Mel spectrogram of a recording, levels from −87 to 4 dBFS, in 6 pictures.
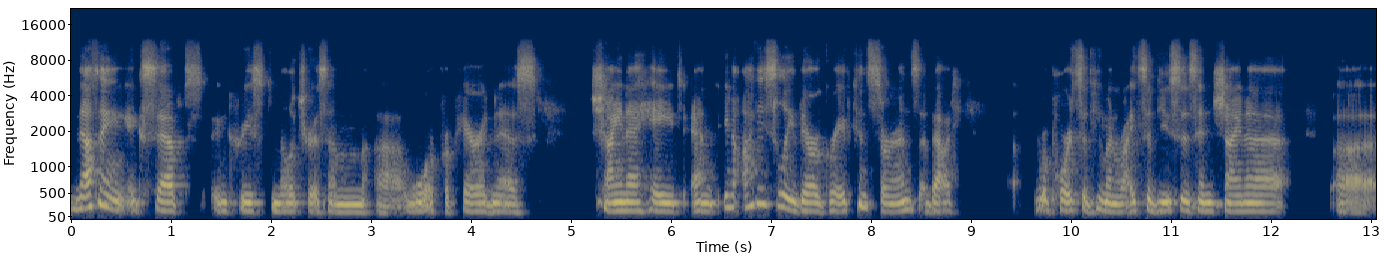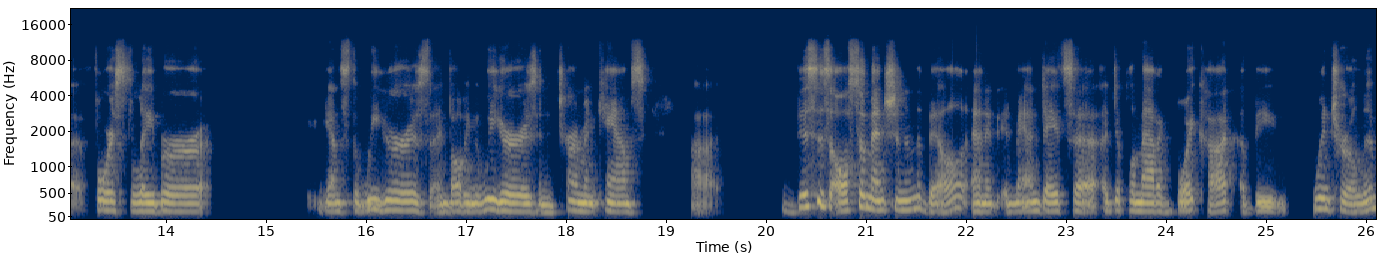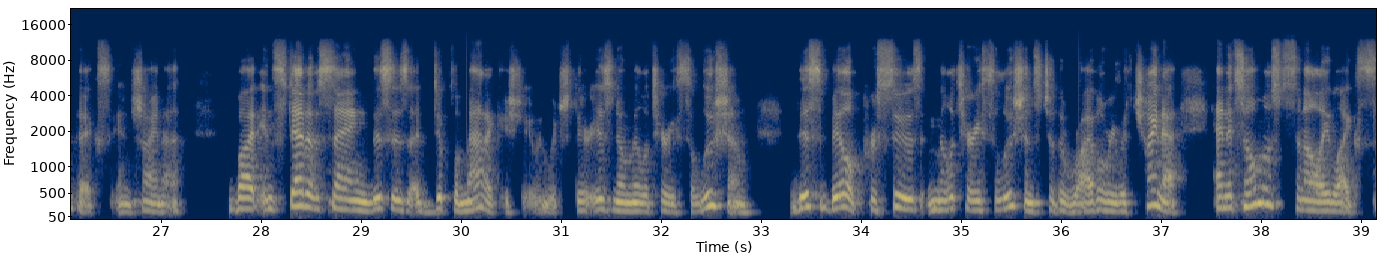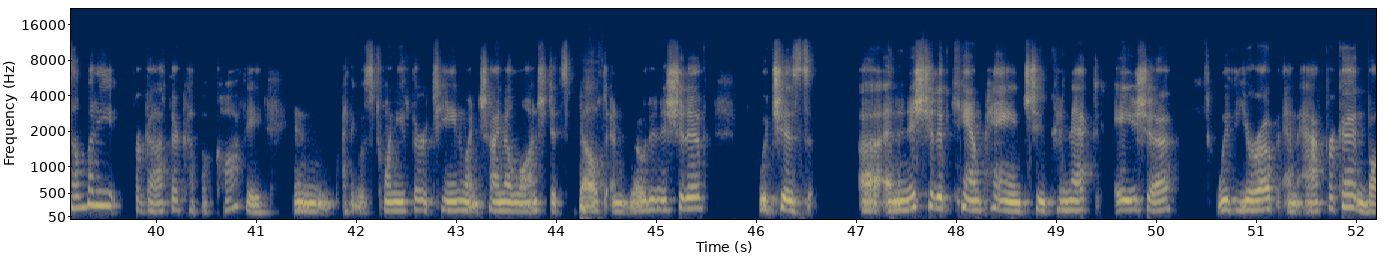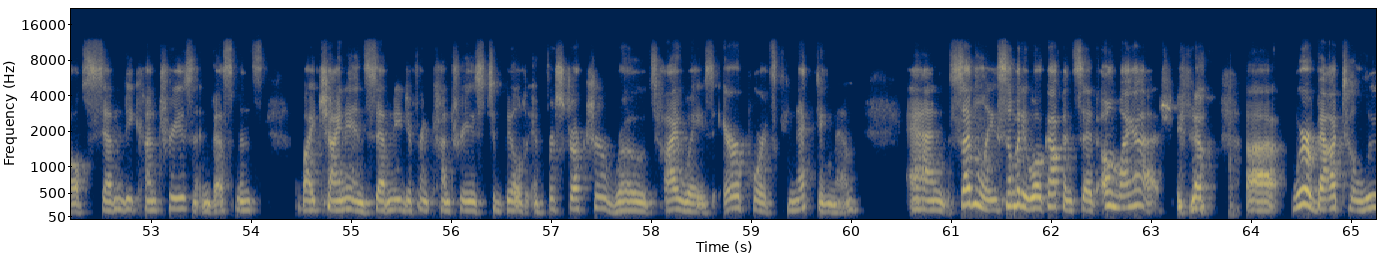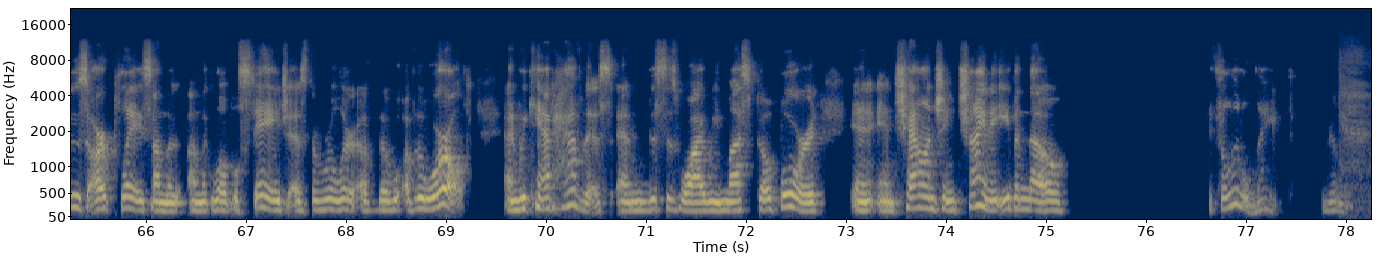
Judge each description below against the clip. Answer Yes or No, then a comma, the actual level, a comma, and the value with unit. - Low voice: No, medium, 185 Hz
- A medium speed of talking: Yes, average, 150 wpm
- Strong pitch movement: Yes, wide, 8.2 semitones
